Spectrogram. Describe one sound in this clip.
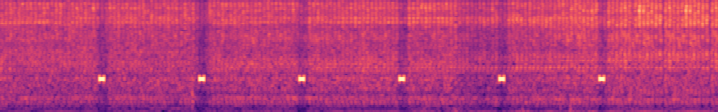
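A countdown beeps once each second.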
